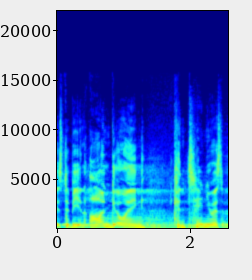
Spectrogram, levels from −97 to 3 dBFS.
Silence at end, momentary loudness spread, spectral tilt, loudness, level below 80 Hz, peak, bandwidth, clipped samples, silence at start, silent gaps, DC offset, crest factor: 0 s; 7 LU; -4 dB/octave; -33 LUFS; -56 dBFS; -12 dBFS; 14 kHz; under 0.1%; 0 s; none; under 0.1%; 20 dB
